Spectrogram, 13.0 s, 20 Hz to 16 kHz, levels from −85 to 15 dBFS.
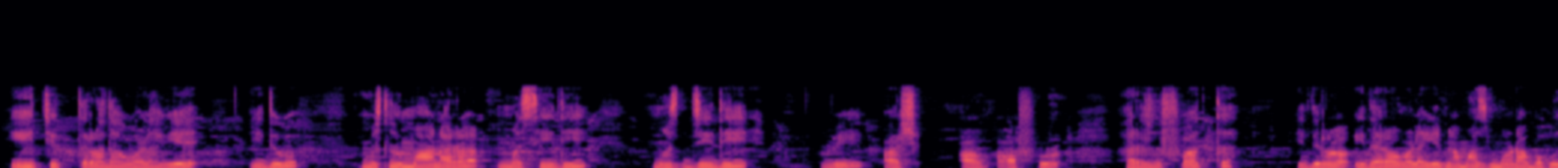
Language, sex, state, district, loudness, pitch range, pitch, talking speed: Kannada, female, Karnataka, Raichur, -22 LUFS, 225-270 Hz, 235 Hz, 65 wpm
